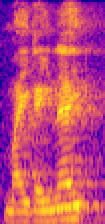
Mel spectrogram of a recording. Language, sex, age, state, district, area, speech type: Bodo, male, 60+, Assam, Chirang, rural, spontaneous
